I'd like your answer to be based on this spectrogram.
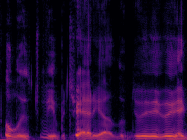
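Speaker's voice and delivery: slow whispered mutter under the breath. Retelling how they said a name to classmates: imitating muttering under breath. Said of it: "under my breath".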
